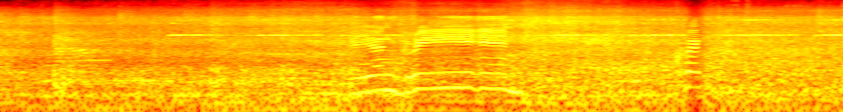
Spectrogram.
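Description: Busy city street traffic noise with pedestrians passing. A thin, steady high tone begins about a second in, a passerby's voice is heard briefly in the middle, and there is a sharp click near the end.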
